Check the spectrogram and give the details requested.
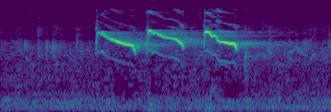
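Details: Wild-type 'ngalas' song of a white-eye, meant for training caged birds to learn it: three sharp, high whistled notes, each falling steeply, delivered in rapid succession within about a second against a quiet low hum.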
